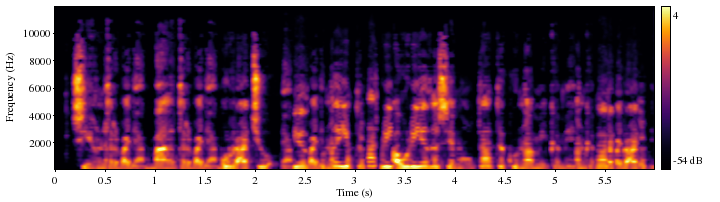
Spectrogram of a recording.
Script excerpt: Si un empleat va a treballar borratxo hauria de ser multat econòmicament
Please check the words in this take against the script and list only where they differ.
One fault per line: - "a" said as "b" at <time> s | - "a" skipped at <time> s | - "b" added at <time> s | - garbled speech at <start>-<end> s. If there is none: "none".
- "empleat" said as "treballar" at 0.6 s
- garbled speech at 2.3-3.4 s
- garbled speech at 5.2-6.0 s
